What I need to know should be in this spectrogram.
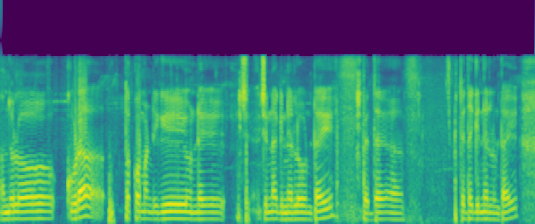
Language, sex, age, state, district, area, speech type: Telugu, male, 18-30, Telangana, Sangareddy, urban, spontaneous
